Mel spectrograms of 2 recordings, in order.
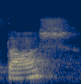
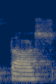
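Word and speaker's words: tache: You could see the first word is tash, the next word is tash again. Both are pronounced the same, tash and tash.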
